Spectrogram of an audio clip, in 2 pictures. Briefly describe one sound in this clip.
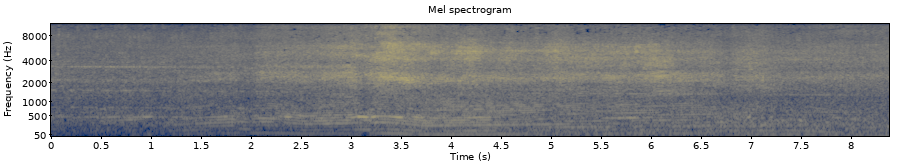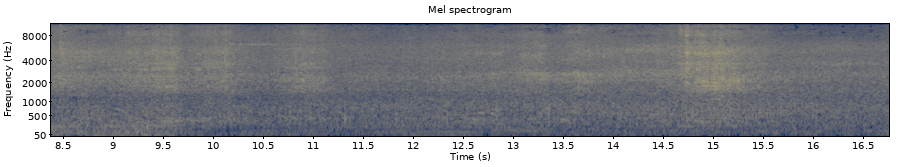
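A helicopter's engine starts up and whines outdoors.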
